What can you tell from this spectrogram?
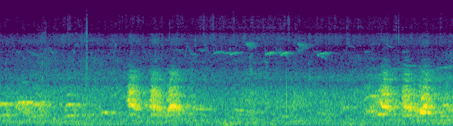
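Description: A dog barking in two short bouts of a few quick barks each, about two seconds in and again near the end.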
